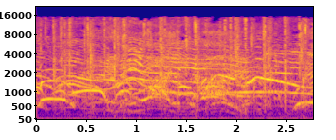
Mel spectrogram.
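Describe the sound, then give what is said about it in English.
A loud crowd cheers and whoops continuously after the 'stupid news' segment of a show, many voices overlapping with scattered clapping underneath, sustained for the whole moment without a break. “You do not need to hold your applause, ladies and gentlemen.”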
